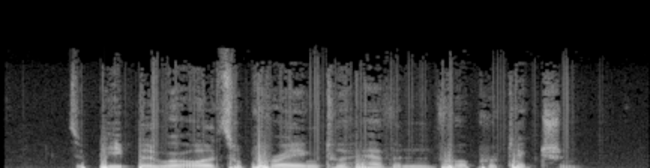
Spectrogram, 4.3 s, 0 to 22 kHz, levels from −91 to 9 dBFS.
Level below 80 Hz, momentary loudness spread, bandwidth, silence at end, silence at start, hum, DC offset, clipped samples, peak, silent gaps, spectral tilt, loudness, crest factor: -30 dBFS; 12 LU; 15.5 kHz; 0.5 s; 0.45 s; none; under 0.1%; under 0.1%; 0 dBFS; none; -6.5 dB/octave; -16 LUFS; 16 dB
